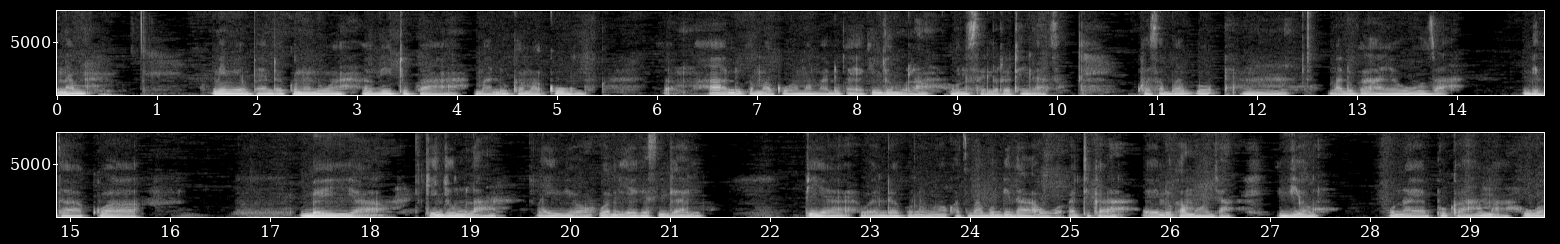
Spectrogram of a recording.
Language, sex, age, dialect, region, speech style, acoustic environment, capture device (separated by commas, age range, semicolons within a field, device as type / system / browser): Swahili, male, 18-24, Kenya - Nairobi Sheng-influenced, Kenya, happy, silence; appliances, mobile / Linux / Chrome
